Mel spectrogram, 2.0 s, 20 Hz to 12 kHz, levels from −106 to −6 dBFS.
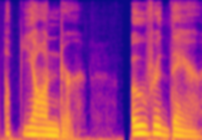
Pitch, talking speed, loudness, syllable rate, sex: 155 Hz, 120 wpm, -18 LUFS, 4.9 syllables/s, female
